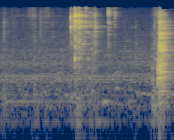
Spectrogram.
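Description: A few light metallic clinks about a second in, from a tiny Torx screw and the small sheet-metal bracket it holds being worked loose with a precision screwdriver.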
